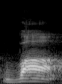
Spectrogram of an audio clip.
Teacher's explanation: جب دونوں ہونٹ آپس میں ملے اور تری والی حصے سے ادا ہوگا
